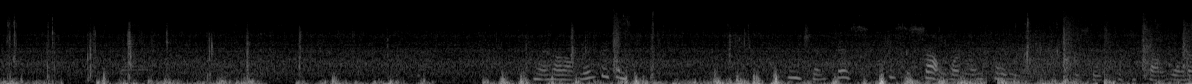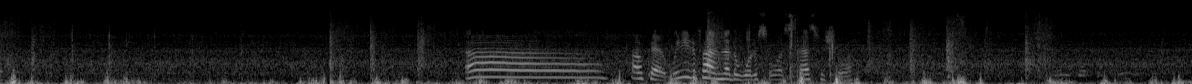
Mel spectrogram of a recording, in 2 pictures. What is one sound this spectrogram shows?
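Footsteps crunch over dry grass and sand.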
